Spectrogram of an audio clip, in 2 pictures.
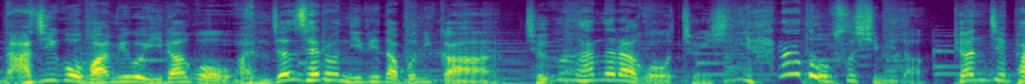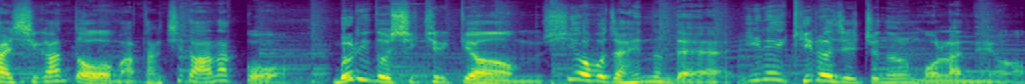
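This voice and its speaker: Music plays in the background as a man talks at a moderate pace with hardly any pauses, his high pitch making very wide swings. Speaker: amateur road cyclist, video creator. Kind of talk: casual talk to camera.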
